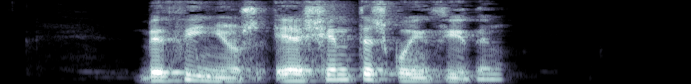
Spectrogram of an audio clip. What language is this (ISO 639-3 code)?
glg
